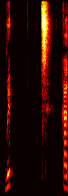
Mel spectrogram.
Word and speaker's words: ripped: 이쪽 그래서 rip 이거는 얘로 끝나죠. ed 앞을 봤더니 무성음으로 끝나네. 그러면 이 ed를 t로 발음해야 되겠다 해서 얘는 ripped가 되는 겁니다.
